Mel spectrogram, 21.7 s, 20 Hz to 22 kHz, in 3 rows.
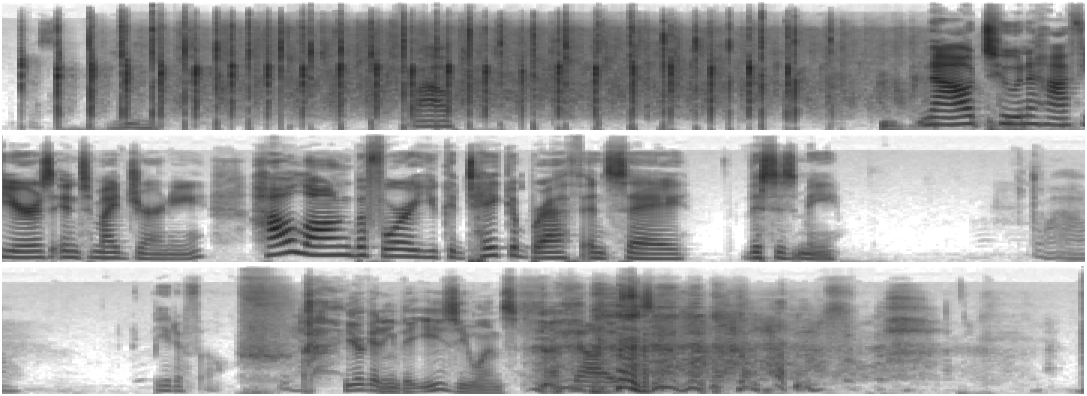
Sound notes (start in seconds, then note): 0.0 audience clapping; 3.6 audience clapping continues; 16.1 exhaling; 17.9 audience laughing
